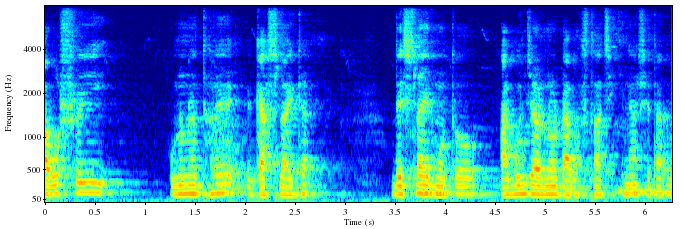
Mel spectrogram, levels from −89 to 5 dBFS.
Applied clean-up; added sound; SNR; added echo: none; Wild animals; 14 dB; reverberation time 0.7 s.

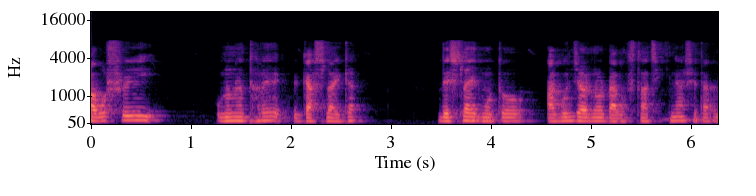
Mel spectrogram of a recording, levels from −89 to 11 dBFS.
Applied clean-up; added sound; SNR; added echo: neural mask model DeepFilterNet 3.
